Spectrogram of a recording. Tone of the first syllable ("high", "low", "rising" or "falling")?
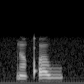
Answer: low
